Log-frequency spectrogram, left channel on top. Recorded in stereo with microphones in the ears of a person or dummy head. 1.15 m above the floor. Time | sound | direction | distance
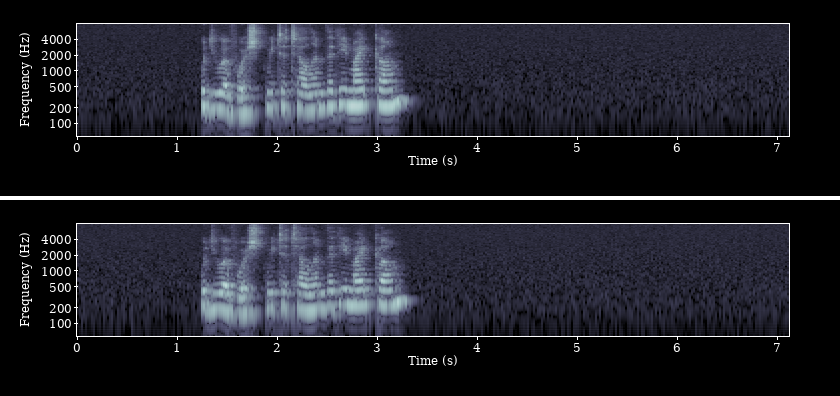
1.2 | a woman speaking | 50° left (ahead or behind) | 1.4 m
